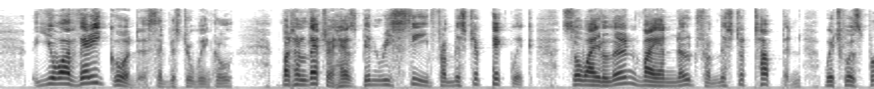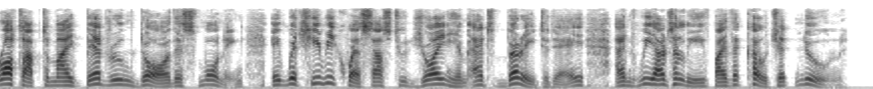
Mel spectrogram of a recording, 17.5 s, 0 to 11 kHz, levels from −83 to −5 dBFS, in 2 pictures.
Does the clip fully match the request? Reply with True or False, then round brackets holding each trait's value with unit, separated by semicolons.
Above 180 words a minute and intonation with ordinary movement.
False (195 wpm; 5.7 semitones)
